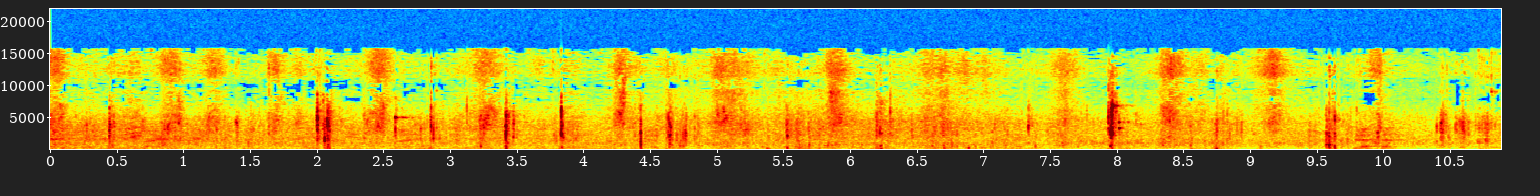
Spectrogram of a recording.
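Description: Faint background voices over a steady outdoor hiss, with scattered sharp clicks and knocks of footsteps on loose rock, and a brief low wind rumble on the microphone about four seconds in.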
